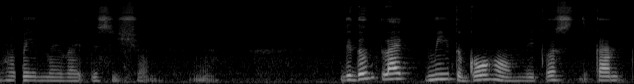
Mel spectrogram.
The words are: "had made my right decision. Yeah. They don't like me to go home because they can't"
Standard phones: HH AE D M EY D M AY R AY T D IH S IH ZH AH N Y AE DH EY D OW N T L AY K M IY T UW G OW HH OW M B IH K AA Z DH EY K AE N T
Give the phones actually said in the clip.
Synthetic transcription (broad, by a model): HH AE M EY D M AY R AY T D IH S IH SH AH N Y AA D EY D OW N T L AY K M IY T UW G OW HH OW M B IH K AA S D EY K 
